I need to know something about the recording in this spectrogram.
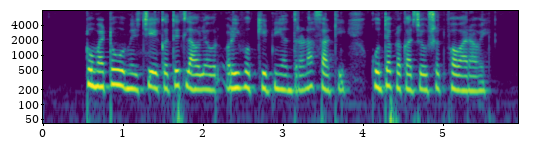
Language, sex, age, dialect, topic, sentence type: Marathi, female, 25-30, Northern Konkan, agriculture, question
